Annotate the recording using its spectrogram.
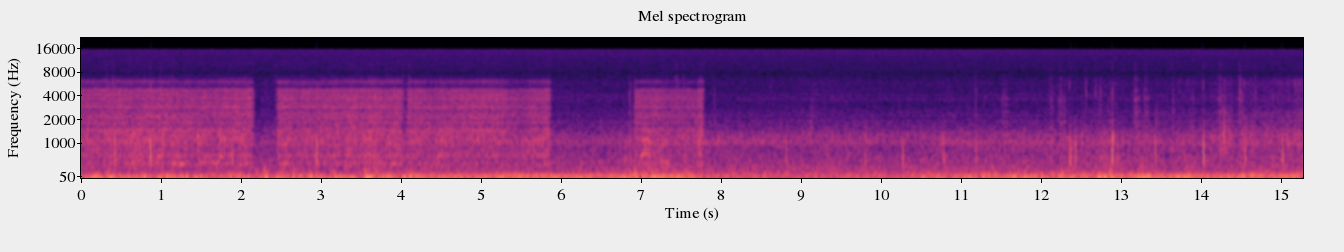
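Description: Car cabin sound while driving slowly over a rough gravel and dirt road: a steady low rumble of tyres and engine, with scattered small clicks and rattles that grow more frequent in the second half.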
